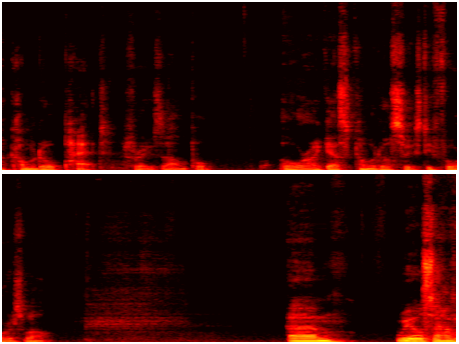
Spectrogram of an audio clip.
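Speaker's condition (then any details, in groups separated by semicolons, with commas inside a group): No condition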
